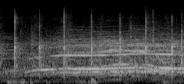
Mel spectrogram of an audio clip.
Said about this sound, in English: Guys, what about a round of applause for our panel?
